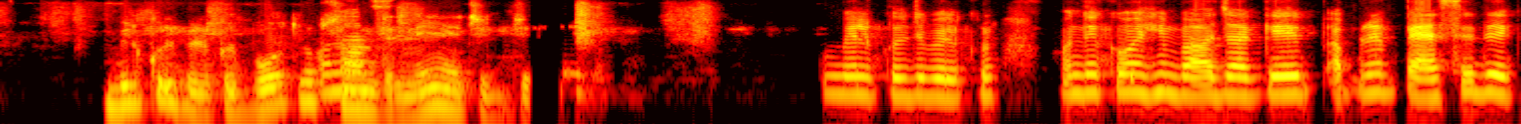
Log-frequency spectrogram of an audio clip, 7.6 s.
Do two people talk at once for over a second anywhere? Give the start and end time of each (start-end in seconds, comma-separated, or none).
none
